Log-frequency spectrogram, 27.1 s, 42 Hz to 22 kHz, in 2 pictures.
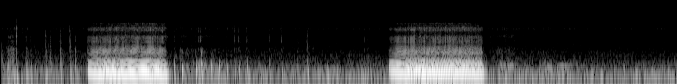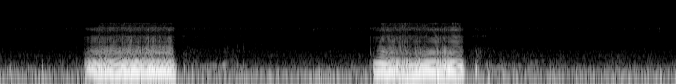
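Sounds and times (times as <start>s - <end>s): faint low rumble: 0.0s - 27.0s
faint soft ticks: 0.0s - 27.0s
dog snoring: 1.7s - 5.0s, 7.8s - 11.4s, 15.2s - 18.1s, 20.9s - 23.3s.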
